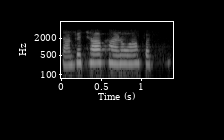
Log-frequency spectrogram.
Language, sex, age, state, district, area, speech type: Sindhi, female, 30-45, Rajasthan, Ajmer, urban, conversation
